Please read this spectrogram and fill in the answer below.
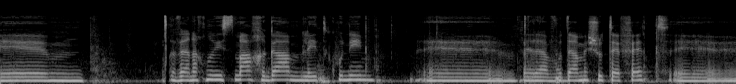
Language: Hebrew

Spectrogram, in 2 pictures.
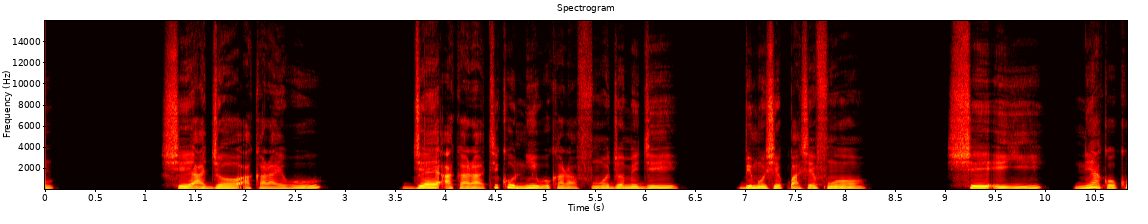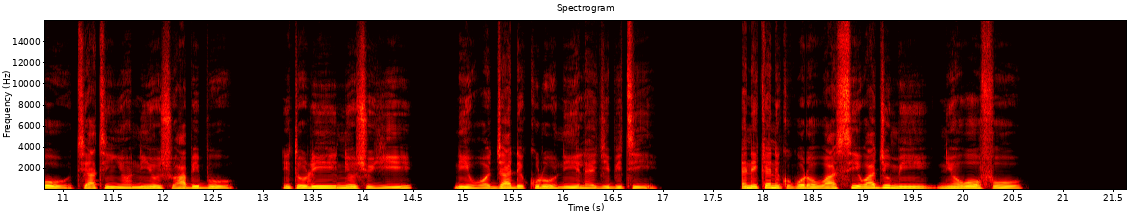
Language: Yoruba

